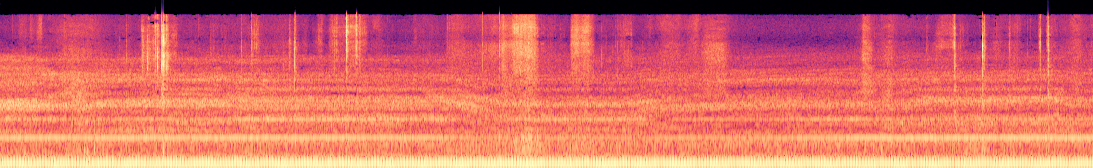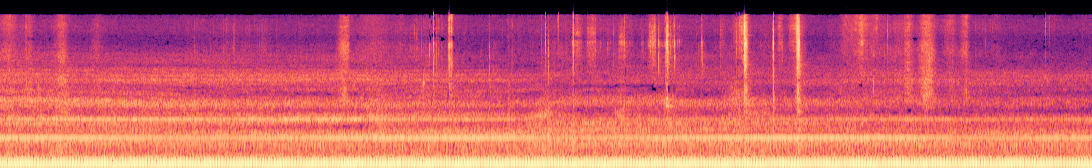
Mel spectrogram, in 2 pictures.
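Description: A steady low hum with a faint constant tone over it, broken by a few short, sharp clicks and light scrapes scattered through.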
